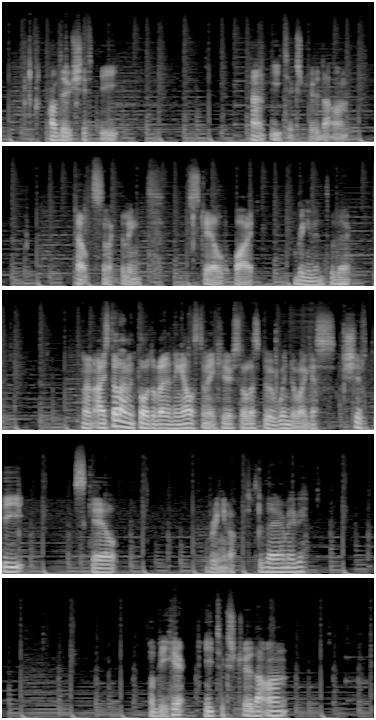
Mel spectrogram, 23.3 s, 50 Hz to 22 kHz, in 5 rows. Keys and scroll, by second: 0.2 ctrl+z, 0.7 shift+d, 3.1 e, 5.4 l, 6.9 s, 13.6 shift+d, 14.0 s, 20.9 e.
